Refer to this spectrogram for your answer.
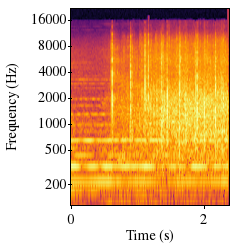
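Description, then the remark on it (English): Audience applause, a steady wash of many hands clapping with sharper individual claps popping out, over a faint low steady hum. No one speaks. “There is applause.”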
